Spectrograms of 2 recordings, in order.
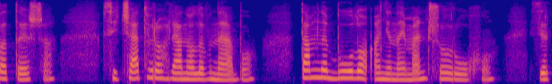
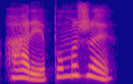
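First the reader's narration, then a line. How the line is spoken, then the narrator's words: Hoarse, stuck shout. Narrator (Ukrainian): хрипко вигукнув Хегріт, бо знову застряг у дверях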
